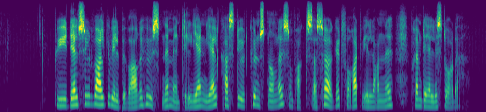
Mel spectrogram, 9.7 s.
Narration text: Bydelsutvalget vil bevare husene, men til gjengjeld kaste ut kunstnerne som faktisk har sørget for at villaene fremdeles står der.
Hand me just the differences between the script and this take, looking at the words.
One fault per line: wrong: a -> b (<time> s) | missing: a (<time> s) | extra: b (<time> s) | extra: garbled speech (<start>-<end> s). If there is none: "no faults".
no faults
